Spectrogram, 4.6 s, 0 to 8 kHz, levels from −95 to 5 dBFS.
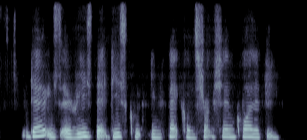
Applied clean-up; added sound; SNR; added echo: neural mask model Resemble Enhance denoiser.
